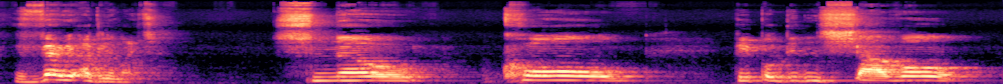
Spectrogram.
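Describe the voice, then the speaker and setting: A man rants on a radio show, blunt and profane, and he hammers his points again and again. His voice is very dark and sits a little high. The room around him sounds echoey. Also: vocal fry. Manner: blunt, profane, repeats himself. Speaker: radio host. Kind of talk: ranting monologue.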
